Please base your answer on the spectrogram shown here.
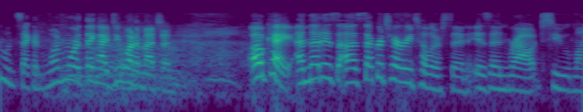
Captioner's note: laughter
